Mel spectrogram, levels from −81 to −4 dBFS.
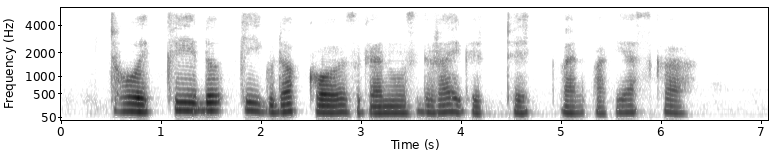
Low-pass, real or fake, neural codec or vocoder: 5.4 kHz; fake; codec, 24 kHz, 0.5 kbps, DualCodec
